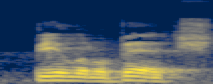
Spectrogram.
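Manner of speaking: usual speaking voice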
